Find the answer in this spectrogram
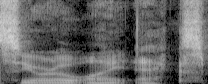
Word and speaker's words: croix: And by the way, it's no coincidence that it's C-R-O-I-S and C-R-O-I-X, but it's pronounced the same, and croix is a cross, and it's also a belief.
